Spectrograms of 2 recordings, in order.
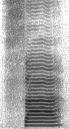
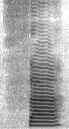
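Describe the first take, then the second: No difference in how they are said.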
